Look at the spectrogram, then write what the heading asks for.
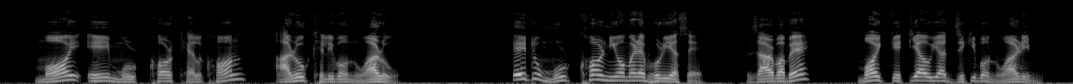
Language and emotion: Assamese, angry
